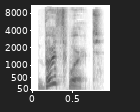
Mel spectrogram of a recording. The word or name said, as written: birthwort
